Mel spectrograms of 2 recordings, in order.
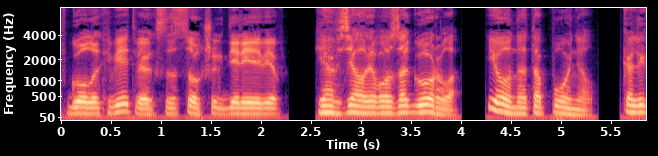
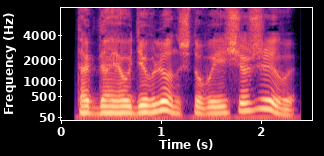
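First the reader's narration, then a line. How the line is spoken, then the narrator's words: Exclaiming. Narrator (Russian): воскликнул Эдди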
